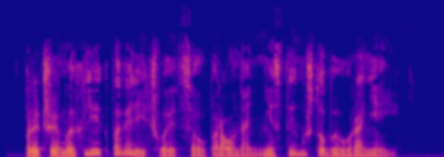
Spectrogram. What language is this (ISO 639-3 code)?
bel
